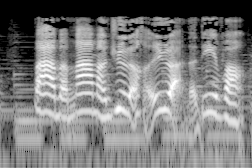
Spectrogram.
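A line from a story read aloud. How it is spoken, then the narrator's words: Crying. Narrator (Chinese): 小黄哭着说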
